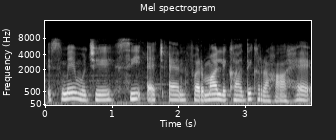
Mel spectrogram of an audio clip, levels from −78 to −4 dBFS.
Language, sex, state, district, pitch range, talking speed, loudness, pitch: Hindi, female, Madhya Pradesh, Katni, 180-205 Hz, 120 wpm, -18 LUFS, 185 Hz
